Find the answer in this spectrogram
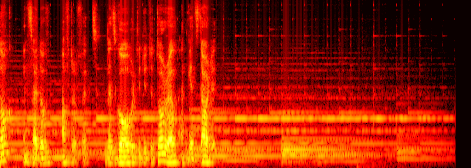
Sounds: speech
music

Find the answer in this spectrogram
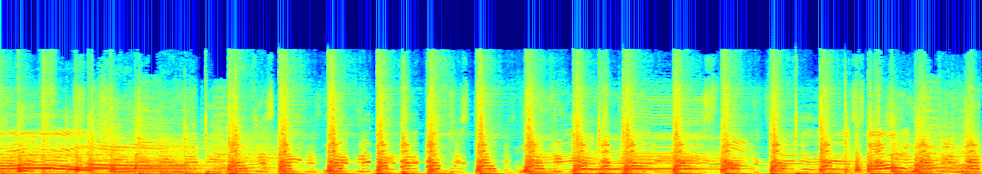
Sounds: music

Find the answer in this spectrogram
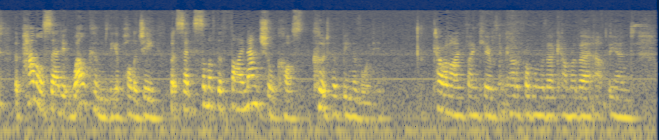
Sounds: speech

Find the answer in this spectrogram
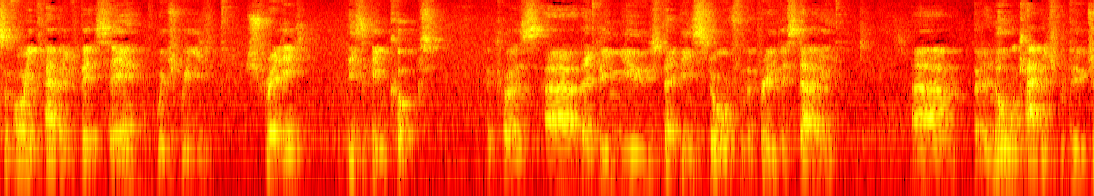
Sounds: speech

